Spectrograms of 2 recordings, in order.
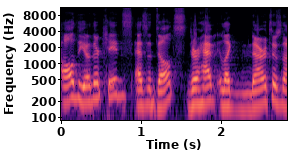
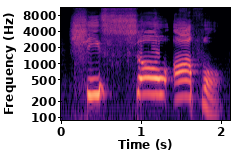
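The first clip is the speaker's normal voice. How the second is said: very slow, stretched "so awful"; real exasperated groan of a line; drawn-out disgust; 7 semitones higher, much slower than usual. Real, not acted. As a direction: lean on "so" and drag "awful" out. Ranting about a character.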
